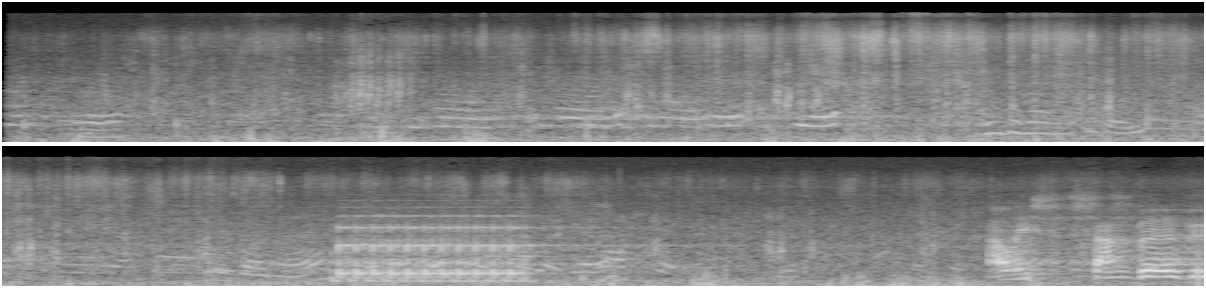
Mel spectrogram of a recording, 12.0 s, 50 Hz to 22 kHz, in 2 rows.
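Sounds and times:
horse hoofbeats on grass: 0.1s - 10.9s.

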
